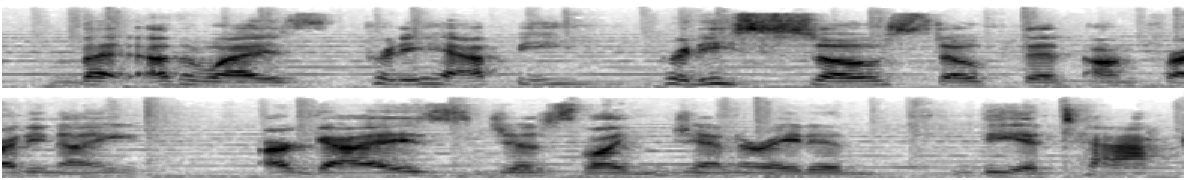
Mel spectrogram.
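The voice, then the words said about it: Off-sounding, affected voice. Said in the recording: “my voice is all whacked out from, a lot, the usual stuff, allergies”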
